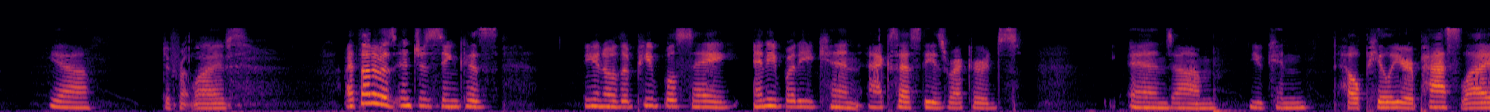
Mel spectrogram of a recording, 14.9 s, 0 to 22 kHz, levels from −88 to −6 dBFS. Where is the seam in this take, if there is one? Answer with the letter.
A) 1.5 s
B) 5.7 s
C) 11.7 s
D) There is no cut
D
